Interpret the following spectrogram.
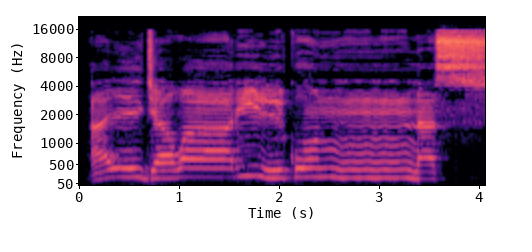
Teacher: سین کے اوپر صفت صفیر یعنی سیٹی کی آواز بھی آئے گی اور سانس بھی جاری ہوگا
